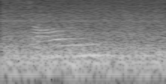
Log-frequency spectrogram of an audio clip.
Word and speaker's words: Psalm: The following prayer is based on Remember that P is silent in this book of the Bible. The following prayer is Got it. based on Psalm 25.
